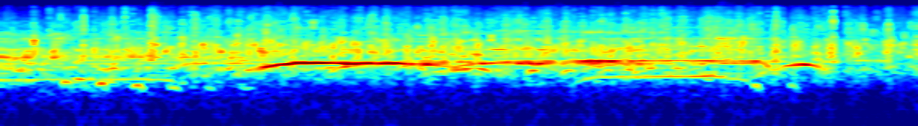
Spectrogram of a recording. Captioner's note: laughter and applause; cheers and applause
